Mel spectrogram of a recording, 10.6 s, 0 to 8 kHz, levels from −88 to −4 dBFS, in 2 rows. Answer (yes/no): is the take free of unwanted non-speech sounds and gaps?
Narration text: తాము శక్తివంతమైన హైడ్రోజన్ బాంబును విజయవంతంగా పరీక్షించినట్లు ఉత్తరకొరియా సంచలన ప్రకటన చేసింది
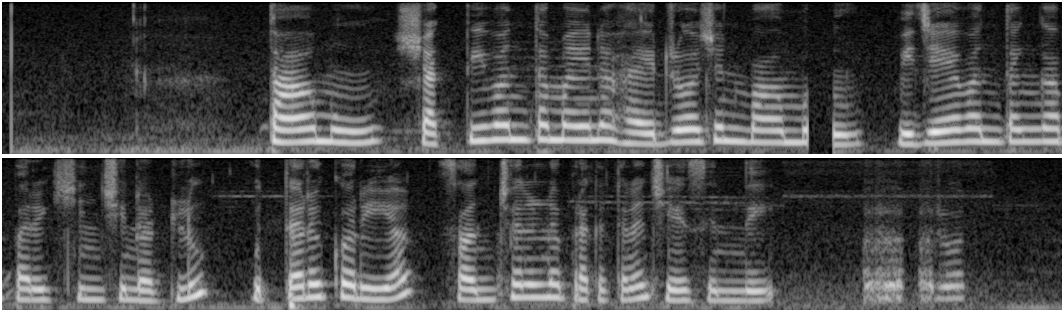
no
